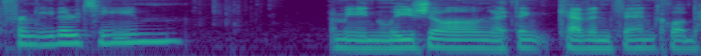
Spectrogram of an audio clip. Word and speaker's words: Lijiang: I mean, Lijiang, I think Kevin Fan Club has map pick, right?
